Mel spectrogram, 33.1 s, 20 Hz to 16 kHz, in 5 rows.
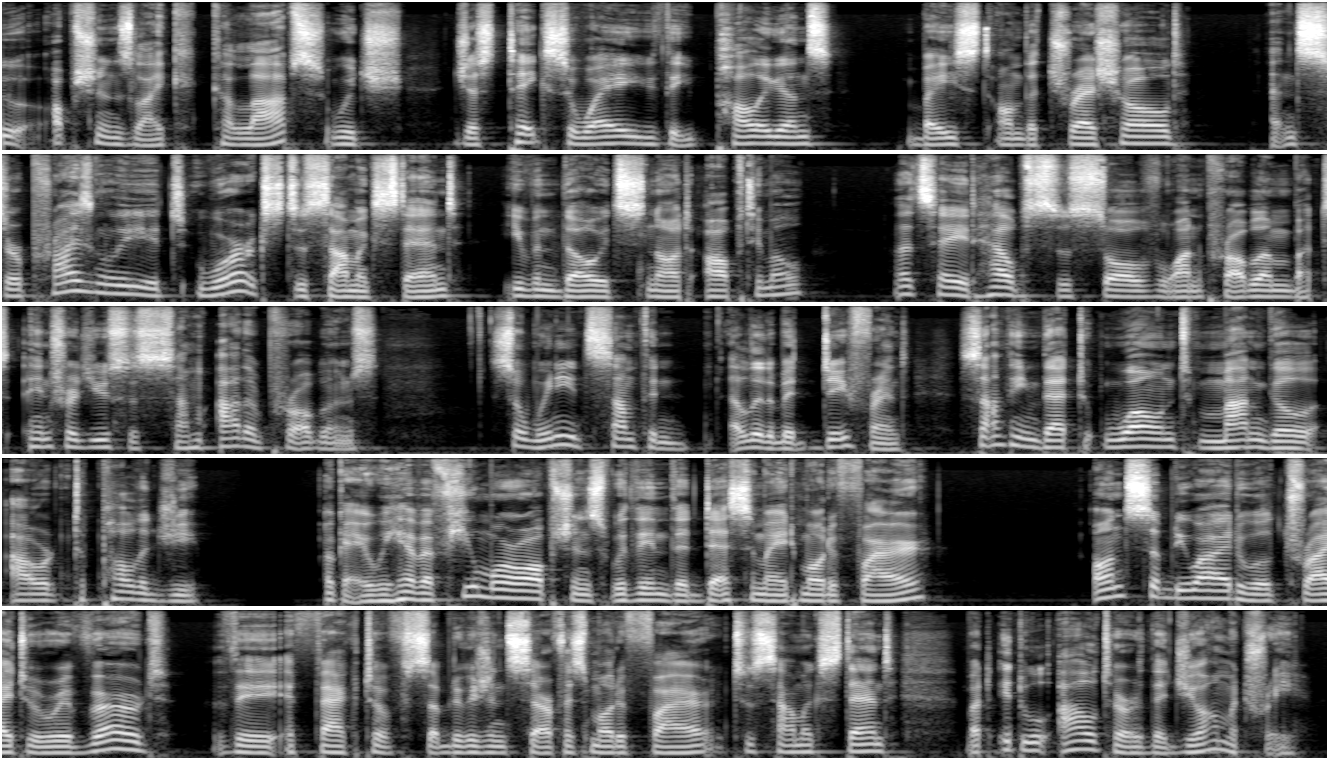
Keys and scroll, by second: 21.7 ;.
